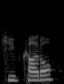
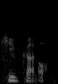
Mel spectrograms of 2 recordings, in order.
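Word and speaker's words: kubectl: all the way on the left is called cube cuddle don't let anybody tell you it's pronounced differently it's called cube cuddle so that's the architecture which we went over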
